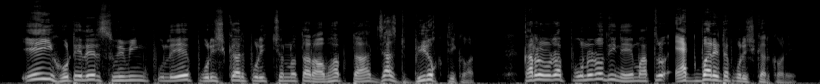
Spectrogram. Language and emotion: Bengali, disgusted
